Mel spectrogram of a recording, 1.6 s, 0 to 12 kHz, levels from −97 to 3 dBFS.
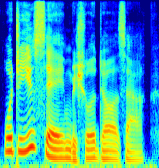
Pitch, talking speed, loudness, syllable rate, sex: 155 Hz, 225 wpm, -18 LUFS, 5.2 syllables/s, female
